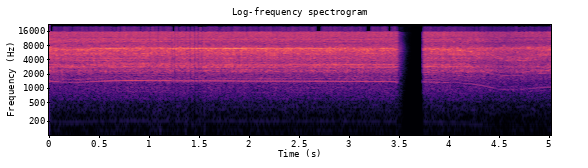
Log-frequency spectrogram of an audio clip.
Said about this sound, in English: drilling at full speed because that's not good for the drill bit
